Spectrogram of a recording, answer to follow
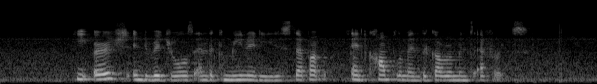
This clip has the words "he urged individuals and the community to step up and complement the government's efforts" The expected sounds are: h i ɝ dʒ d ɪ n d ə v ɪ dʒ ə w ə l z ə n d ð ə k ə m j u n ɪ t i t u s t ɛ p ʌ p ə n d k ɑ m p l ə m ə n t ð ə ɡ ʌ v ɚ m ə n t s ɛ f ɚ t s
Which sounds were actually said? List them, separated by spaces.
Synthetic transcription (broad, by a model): h i ɝ dʒ d ɪ n d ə v ɪ dʒ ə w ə l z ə n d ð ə k ə m j u n ɪ t i t u s t ɛ p ʌ p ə n k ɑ m p l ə m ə n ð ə ɡ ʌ v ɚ m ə n t s ɛ f ɚ t s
